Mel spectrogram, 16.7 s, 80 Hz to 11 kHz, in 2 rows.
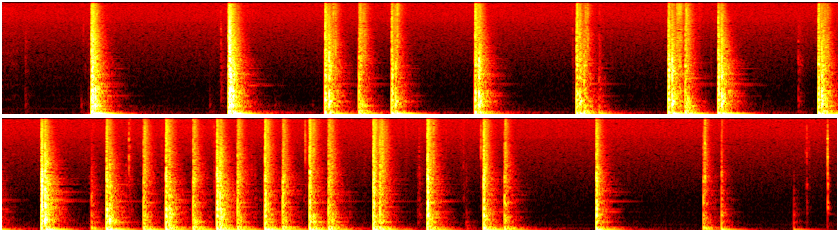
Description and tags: kicking medium-box
kicking a medium-sized wooden box. recorded with a TASCAM DR-07 mk2. unprocessed.
knocking, knock, foley, bump, box, wood, scratch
